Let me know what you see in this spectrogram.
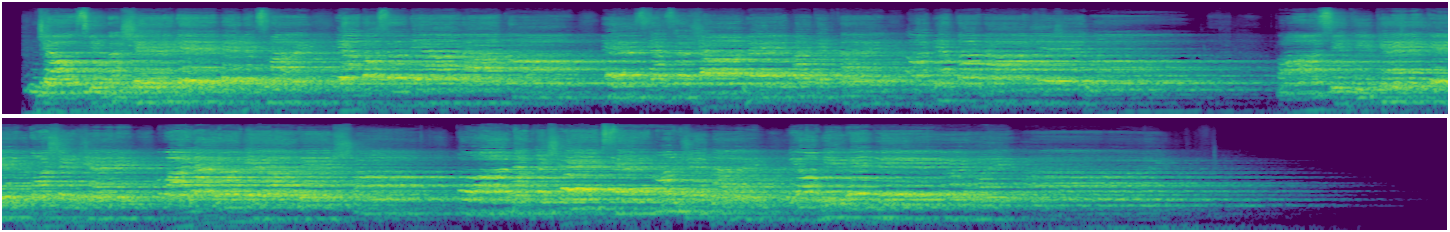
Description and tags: Church choir
A snippet of a Choir recording in a Reformal church. Vilnius, Lithuania.
Church, choir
